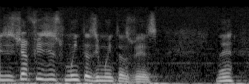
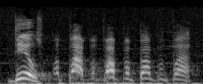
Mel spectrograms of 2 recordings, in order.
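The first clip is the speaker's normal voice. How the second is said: pá pá pá said standing in for cusses, higher; mock bleeped swearing; 5 semitones higher, slower than usual. Young convert swears by habit in prayer, mock bleeped. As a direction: rattle off pá pá pá in place of swear words. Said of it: "e soltei um palavrão".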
